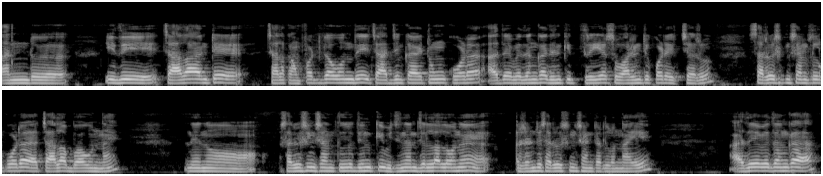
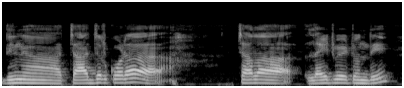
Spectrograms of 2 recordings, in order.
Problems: none marked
